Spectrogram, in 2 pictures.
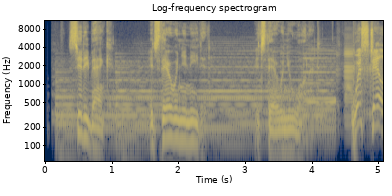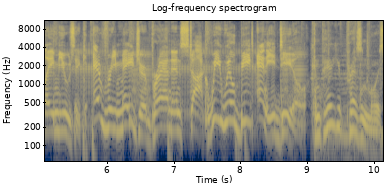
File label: Commercial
